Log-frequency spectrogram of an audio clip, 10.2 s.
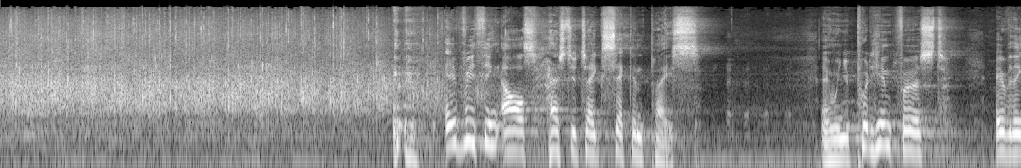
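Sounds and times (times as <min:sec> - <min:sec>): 
round of applause: 0:00.0 - 0:04.8
speech: 0:03.9 - 0:07.1, 0:08.2 - 0:10.2.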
